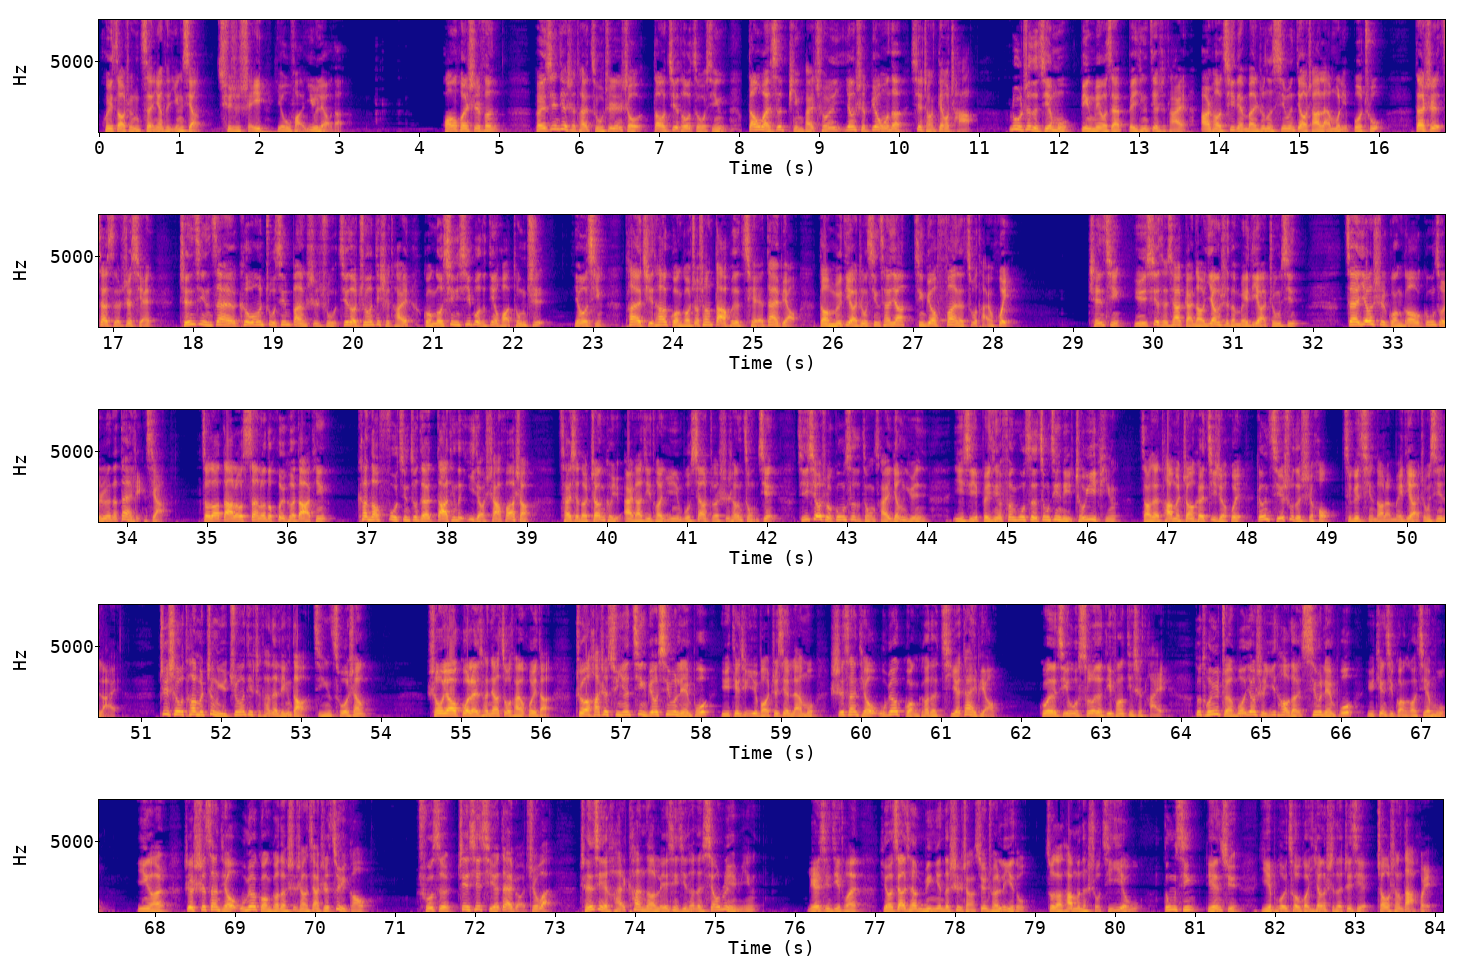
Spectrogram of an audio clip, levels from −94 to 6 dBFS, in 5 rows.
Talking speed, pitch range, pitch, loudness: 320 characters per minute, 125-175 Hz, 150 Hz, -17 LUFS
